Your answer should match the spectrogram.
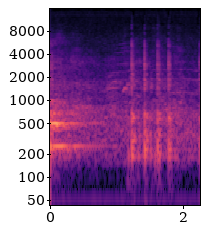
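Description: A man's voice dies away in the hall's reverberation, then about a second in comes a quick, irregular run of faint sharp clicks.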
